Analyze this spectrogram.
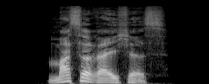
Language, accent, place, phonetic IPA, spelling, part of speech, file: German, Germany, Berlin, [ˈmasəˌʁaɪ̯çəs], massereiches, adjective, De-massereiches.ogg
- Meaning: strong/mixed nominative/accusative neuter singular of massereich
